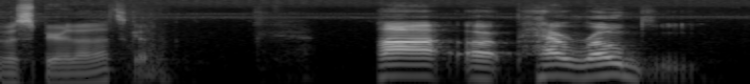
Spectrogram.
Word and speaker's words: pierogies: It's pronounced pierogies. Well... Pierogies, team. Joji says it, so it is.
